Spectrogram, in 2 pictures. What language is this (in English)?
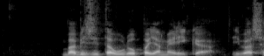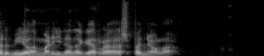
Catalan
